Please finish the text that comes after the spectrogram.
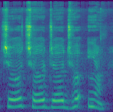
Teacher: okay, आगे है आपका च, छ, ज, झ, ञ, तो ये आपके चवर्ग हैं यानी तालु, इसका उच्चारण स्थान तालु से है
